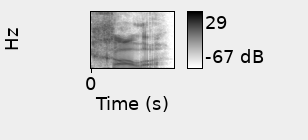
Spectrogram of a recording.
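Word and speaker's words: challah: You never saw the hala bread? I I've seen halal bread, but halbad. How do you say it? I like hala. Hala. Yeah. So, we say kala.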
